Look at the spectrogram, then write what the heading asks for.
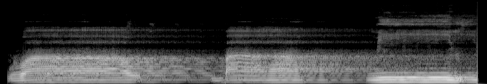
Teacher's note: দুই ঠোঁট হইতে উচ্চারিত হয়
